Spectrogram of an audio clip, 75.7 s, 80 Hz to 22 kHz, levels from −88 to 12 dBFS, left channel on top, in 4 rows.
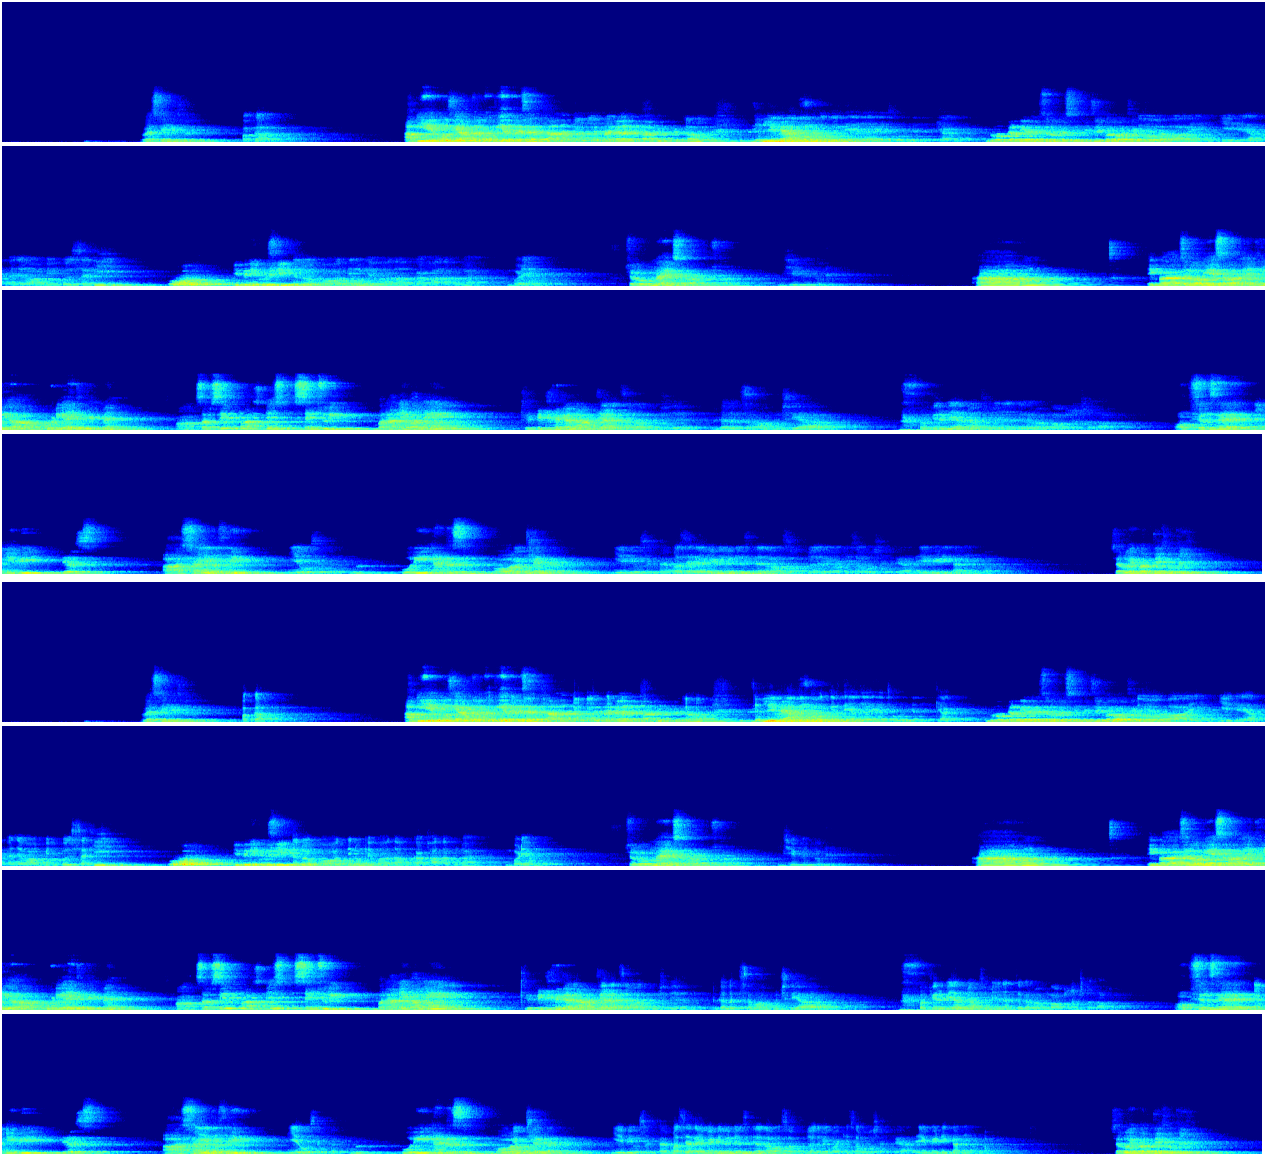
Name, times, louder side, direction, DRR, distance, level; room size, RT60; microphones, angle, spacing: voice 1, 2.1-2.9 6.0-10.8 11.2-12.5 14.7-17.5 21.4-22.0 22.4-23.3 24.1-24.4 28.3-30.0 33.5-34.5 36.1-39.6 40.9-43.0 43.4-44.5 45.7-47.1 51.3-51.6 55.5-56.5 56.8-58.2 59.2-60.7 62.0-62.4 62.8-65.5 67.7-68.2 73.5-74.7, equal, 10° left, -14 dB, 0.7 m, -30 dB
voice 2, 3.6-4.1 7.3-9.3 10.2-10.9 11.3-14.4 17.0-20.9 23.3-26.1 26.5-26.9 30.6-31.3 40.5-40.8 44.1-45.1 45.7-45.8 46.3-48.3 48.5-50.3 51.7-54.6 56.7-57.0 59.7-60.4 61.1-61.9 64.2-65.2 65.9-71.7, right 2 dB, 65° right, -3 dB, 0.4 m, -40 dB
2.3 x 2.1 x 2.6 m, 2.4 s
head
